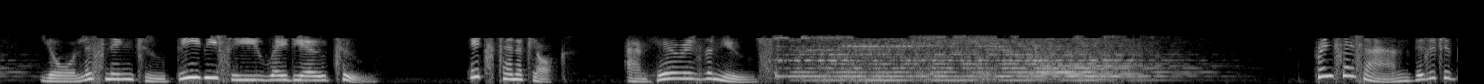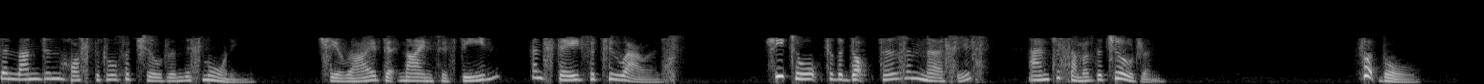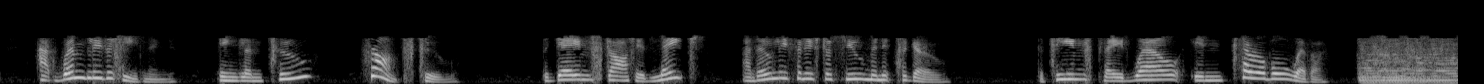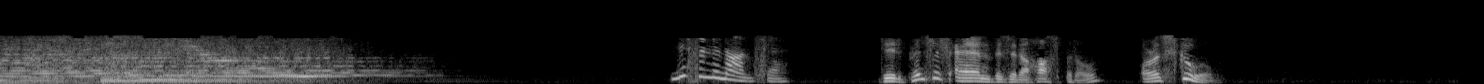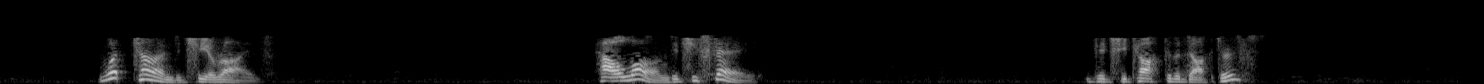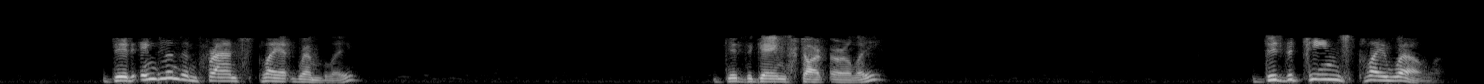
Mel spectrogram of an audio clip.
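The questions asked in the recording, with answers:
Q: Did Princess Anne visit a hospital or a school?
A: A hospital

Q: What time did she arrive?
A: At 9:15

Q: How long did she stay?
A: For 2 hours

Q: Did she talk to the doctors?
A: Yes, she did

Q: Did England and France play at Wembley?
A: Yes, they did

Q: Did the game start early?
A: No, it started late

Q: Did the teams play well?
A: Yes, they did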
